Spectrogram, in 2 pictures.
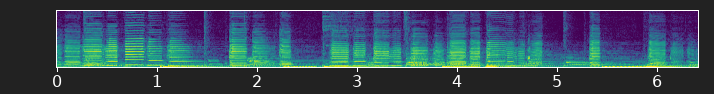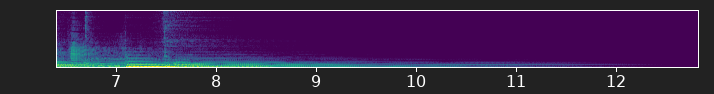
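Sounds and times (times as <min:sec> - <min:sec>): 
jazz quartet playing in a hotel lounge: 0:00.0 - 0:09.8.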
